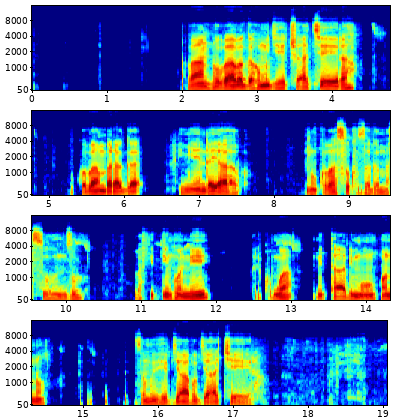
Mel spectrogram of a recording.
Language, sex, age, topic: Kinyarwanda, male, 36-49, government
